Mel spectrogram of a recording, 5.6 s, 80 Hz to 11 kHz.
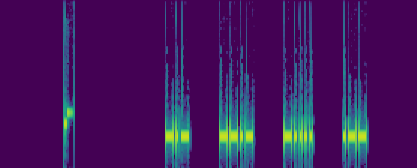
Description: Morse code, heard as a keyed tone, about 36 wpm, spaced as for 16 wpm, 700 Hz. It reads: KQ6W
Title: USA Call Signs - 4 Characters - 4x Character Spacing - 35wpm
